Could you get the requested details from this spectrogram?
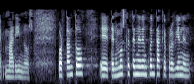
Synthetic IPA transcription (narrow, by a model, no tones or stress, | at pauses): maɾino̞spo̞ɾt̪ant̪o̞et̪e̞ne̞mo̞ske̞t̪e̞ne̞ɾe̞ŋkwe̞nt̪ake̞pɾo̞β̞je̞nẽ̞n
